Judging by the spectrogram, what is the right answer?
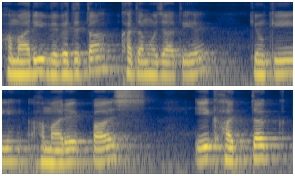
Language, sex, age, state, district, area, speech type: Hindi, male, 18-30, Madhya Pradesh, Jabalpur, urban, spontaneous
